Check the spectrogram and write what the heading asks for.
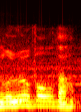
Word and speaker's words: Louisville: Am I pronouncing Louisville the right way? Is that... – You're doing great.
